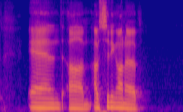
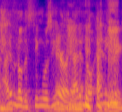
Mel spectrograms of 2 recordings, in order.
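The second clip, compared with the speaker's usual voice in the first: higher and louder, laughing in disbelief; amazed disbelief; 7 semitones higher, 6 dB louder, faster than usual. Retold or imitated. Young guest stunned by the private room, laughing in amazement. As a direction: blurt it out, half laughing at how fancy it is.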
